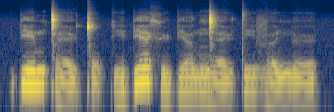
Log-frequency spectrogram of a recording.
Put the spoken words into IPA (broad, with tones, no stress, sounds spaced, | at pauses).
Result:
pʲ eː˦ m ǀ ɛː˩ y̯ ǀ o˩ k i˨ pʲ ɛ˥ x y˨ pʲ œː˦ n ŋ͡ǀ ɛː˨ y̯ t i˦ v œ˨ ɲ ø˦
